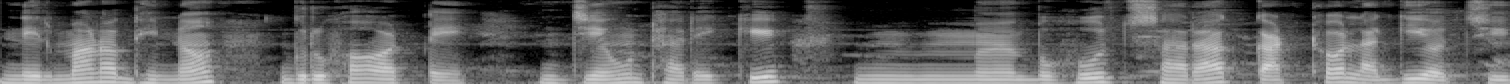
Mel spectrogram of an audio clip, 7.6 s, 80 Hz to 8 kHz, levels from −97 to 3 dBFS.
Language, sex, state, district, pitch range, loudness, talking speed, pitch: Odia, male, Odisha, Khordha, 125-145 Hz, -21 LUFS, 70 wpm, 130 Hz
